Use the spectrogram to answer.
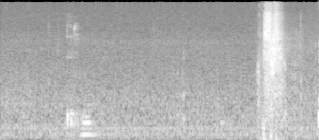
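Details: A single short, sharp hissing sneeze from a rural outdoor yard cat, with a faint vocal sound just before it; the owner notes the cat's nose is wet.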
